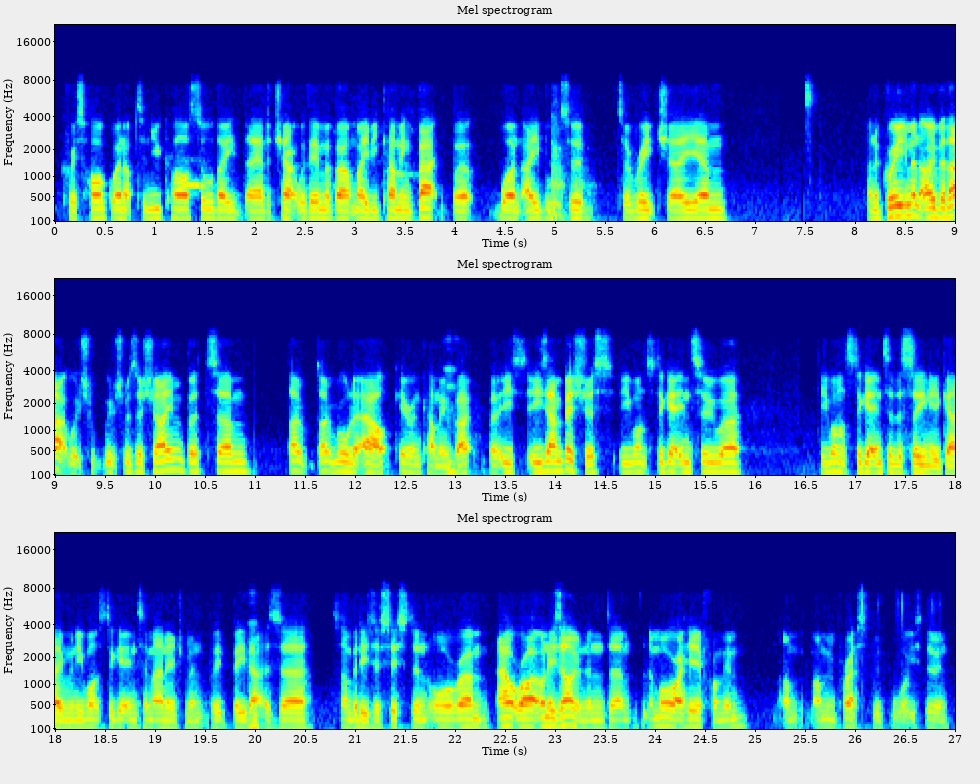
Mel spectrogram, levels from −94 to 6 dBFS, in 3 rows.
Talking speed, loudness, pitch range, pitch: 215 wpm, -26 LUFS, 120-140 Hz, 130 Hz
